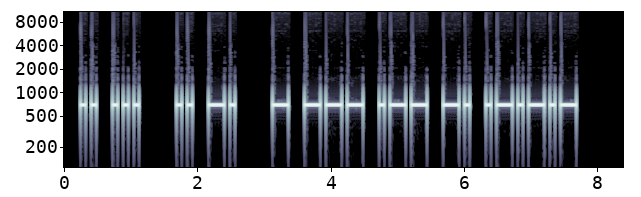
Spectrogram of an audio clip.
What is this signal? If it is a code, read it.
Morse code, heard as a keyed tone, about 15 wpm, 700 Hz. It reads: IS IN TOWN.
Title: Sentences from Top 1000 Words - Review Part 5 - 15wpm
